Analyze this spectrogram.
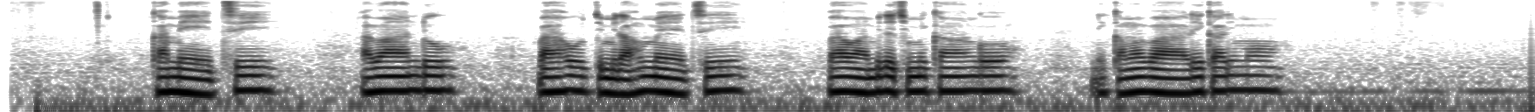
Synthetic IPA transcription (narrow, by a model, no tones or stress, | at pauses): kame̞t͡si | aβaːndu | βaxutimilaxume̞t͡si | βawaːmbile̞cimikʰaːŋɡo̞ | nikamoβalikalimo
